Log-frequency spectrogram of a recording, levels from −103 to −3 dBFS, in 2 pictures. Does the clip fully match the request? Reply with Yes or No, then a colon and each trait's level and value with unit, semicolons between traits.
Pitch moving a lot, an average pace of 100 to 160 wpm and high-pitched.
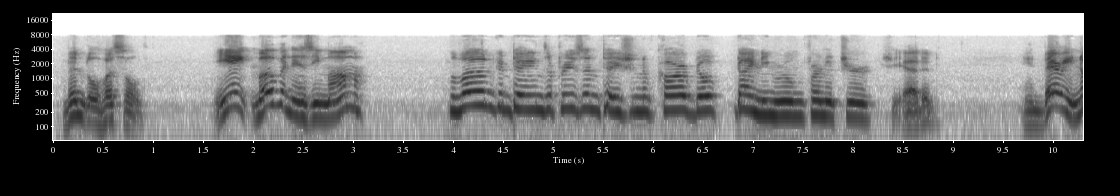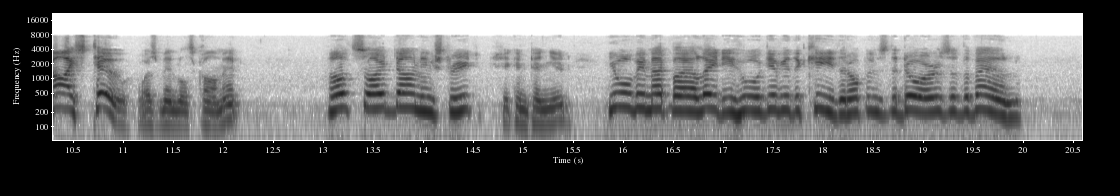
Yes: wide, 5.7 semitones; average, 155 wpm; high, 210 Hz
